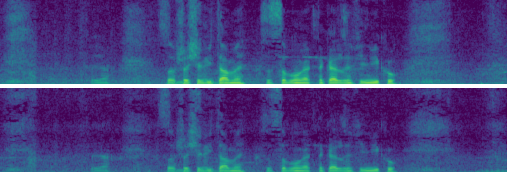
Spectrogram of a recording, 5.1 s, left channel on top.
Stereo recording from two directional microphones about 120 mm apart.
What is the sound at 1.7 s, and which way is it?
Speech, 10° left (ahead or behind).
